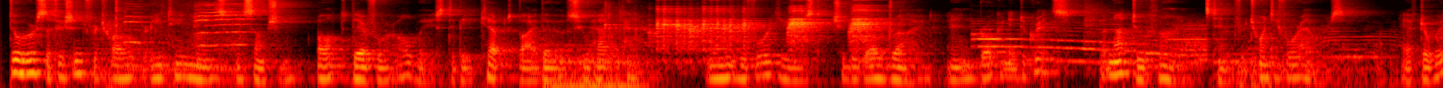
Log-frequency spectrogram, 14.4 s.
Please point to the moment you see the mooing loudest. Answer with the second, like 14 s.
12 s.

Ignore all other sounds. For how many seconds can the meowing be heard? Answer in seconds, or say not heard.
5 s.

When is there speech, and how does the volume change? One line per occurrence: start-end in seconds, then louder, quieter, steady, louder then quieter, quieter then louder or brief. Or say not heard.
0.0-14.3 steady.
